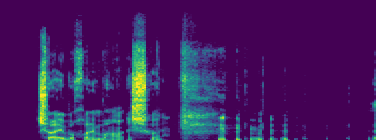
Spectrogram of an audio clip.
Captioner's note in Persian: خنده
